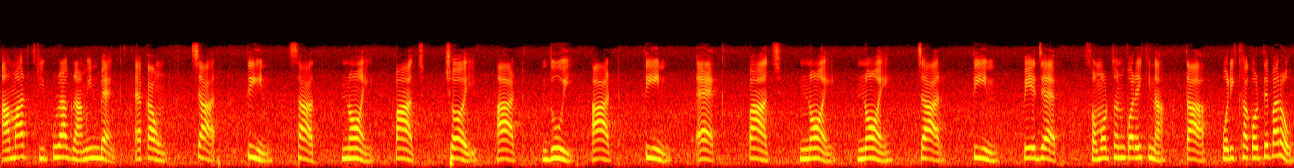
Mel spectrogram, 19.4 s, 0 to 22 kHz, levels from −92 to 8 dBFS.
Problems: constant background noise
